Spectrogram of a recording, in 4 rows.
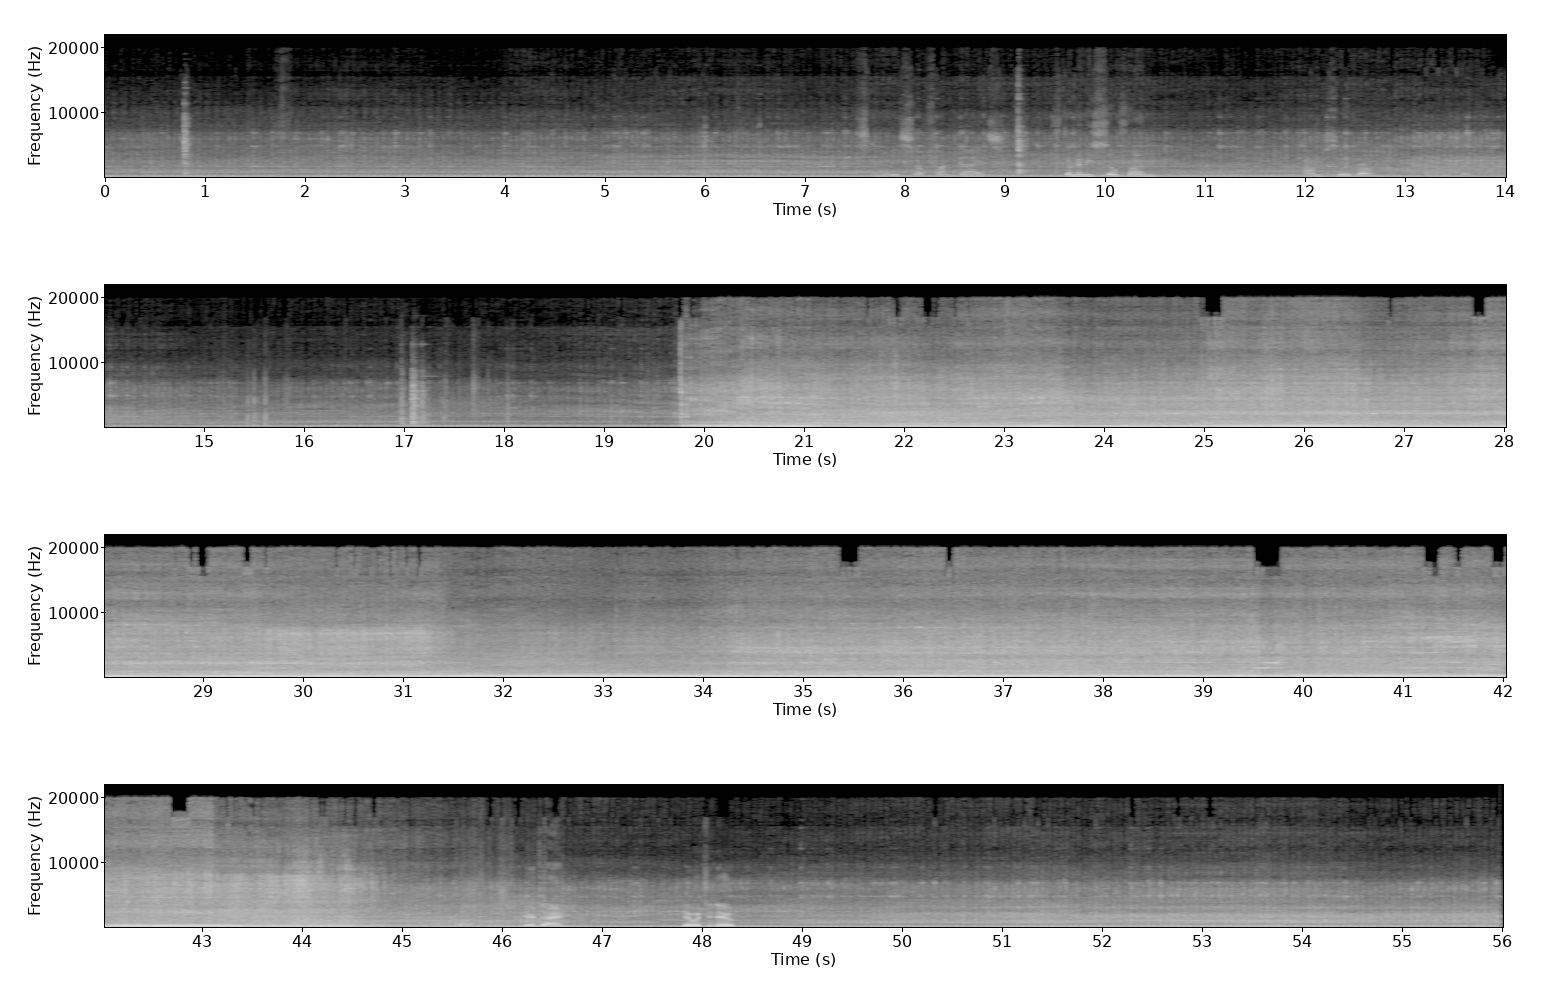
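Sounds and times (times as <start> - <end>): sawmill gas engine running: 0.0 - 56.0
band blade cutting log: 19.8 - 46.6.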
